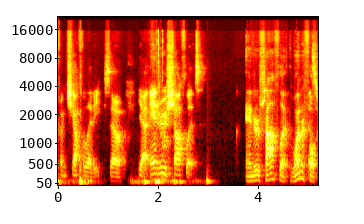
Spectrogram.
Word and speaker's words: Choflet: So a lot of people think it's like the French, like, oh, Choflet, but fun fact, I actually don't even have any French in me, but I do have some Italian shortened from Ciaffoletti.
